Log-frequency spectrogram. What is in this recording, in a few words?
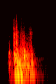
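sports car interior trunk close medium; verkehr transport; autos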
